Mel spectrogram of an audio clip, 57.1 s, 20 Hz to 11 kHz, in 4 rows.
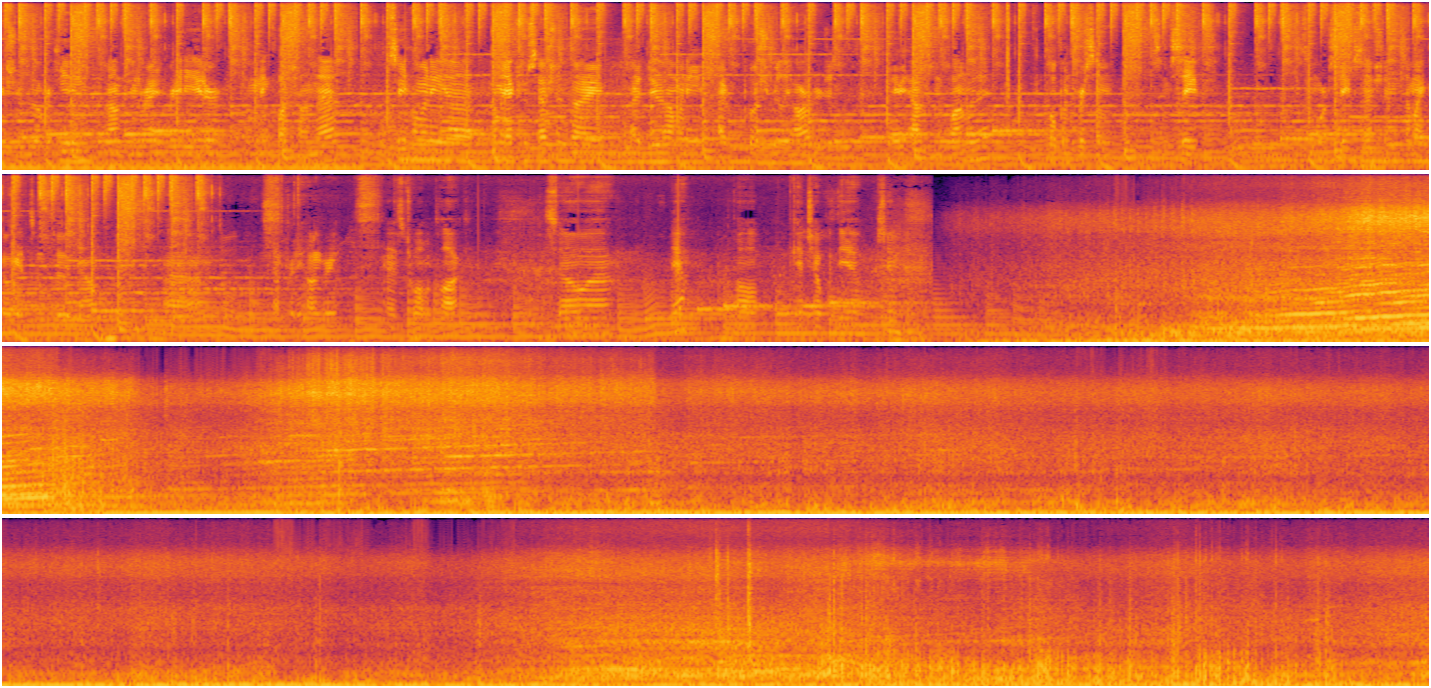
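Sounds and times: car engine revving: 0.0 - 36.3, 47.0 - 57.0
road and wind noise: 0.0 - 57.0.

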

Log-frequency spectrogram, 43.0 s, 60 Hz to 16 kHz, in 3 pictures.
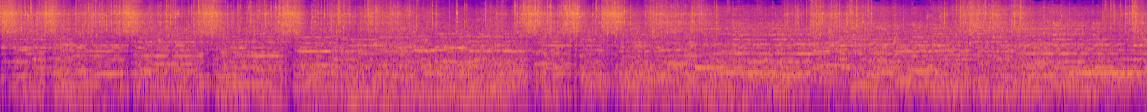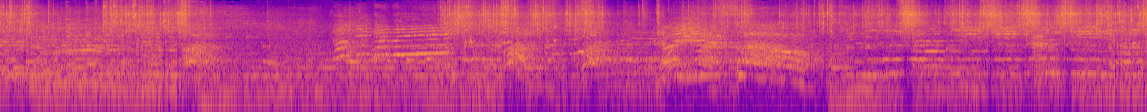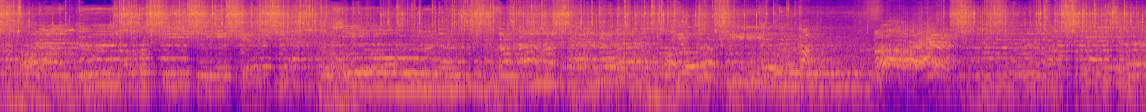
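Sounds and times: wooden clappers clattering: 0.0 - 17.1, 19.6 - 39.6, 40.2 - 43.0
dancers' shouted calls: 16.2 - 17.2, 18.5 - 24.7, 33.6 - 41.2.

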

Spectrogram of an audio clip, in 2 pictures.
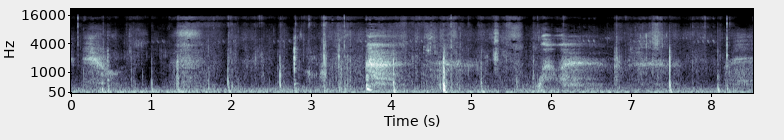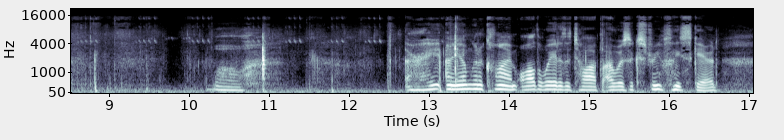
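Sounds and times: hard breathing: 0.0 - 12.6, 16.6 - 17.0
footsteps on rock and stones: 0.0 - 14.1.

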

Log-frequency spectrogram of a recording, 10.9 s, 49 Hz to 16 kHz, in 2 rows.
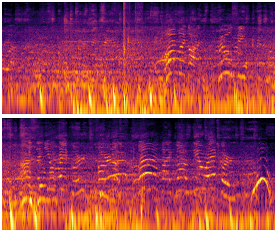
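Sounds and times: music with thumping beat: 1.7 - 3.1.

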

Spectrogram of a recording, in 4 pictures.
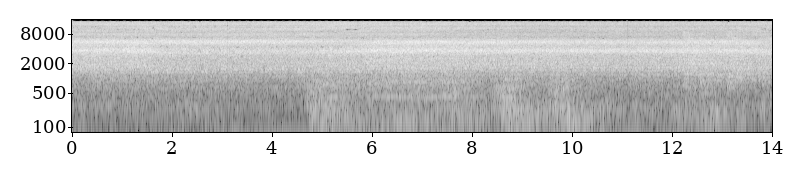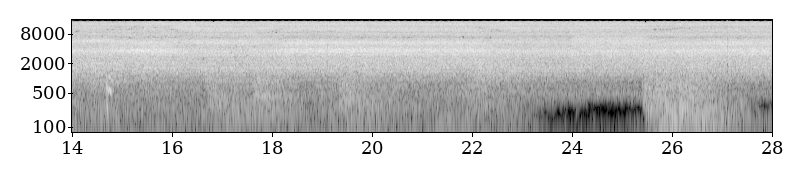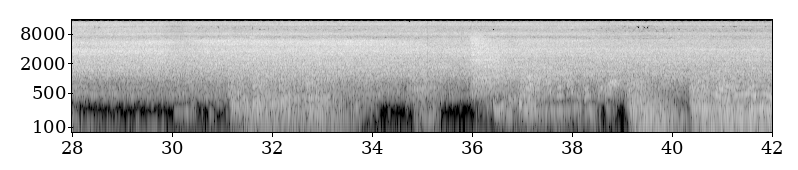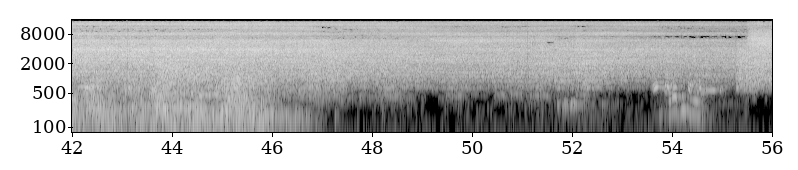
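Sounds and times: machine hissing: 0.0 - 56.0.

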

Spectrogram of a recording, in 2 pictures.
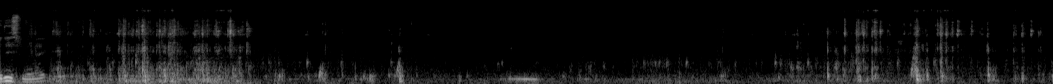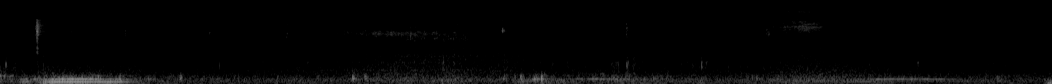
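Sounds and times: loose items jangling and rattling: 0.0 - 4.6, 5.8 - 10.7
vehicle engine and tyres rumbling: 0.0 - 21.0.

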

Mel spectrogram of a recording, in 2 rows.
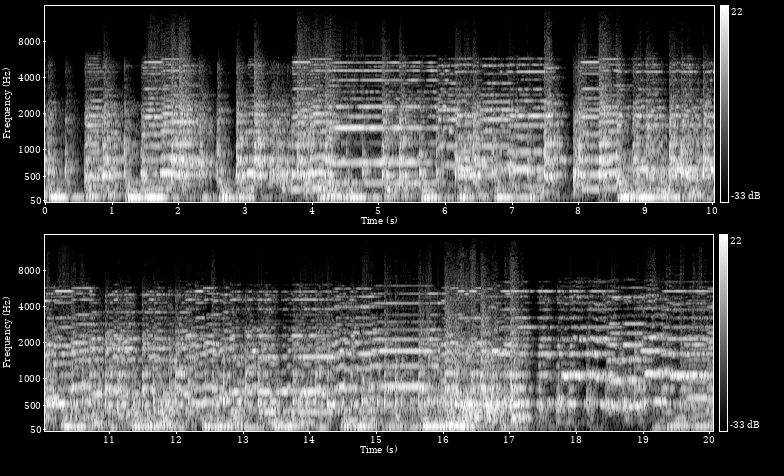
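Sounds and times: dholak drum rhythm: 0.0 - 20.0
harmonium melody: 0.0 - 20.0.

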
